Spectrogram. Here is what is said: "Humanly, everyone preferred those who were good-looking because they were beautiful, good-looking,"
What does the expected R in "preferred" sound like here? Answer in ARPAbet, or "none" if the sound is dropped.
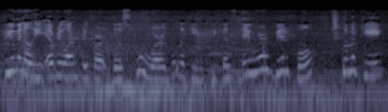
R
